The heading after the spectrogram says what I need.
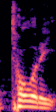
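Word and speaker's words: torii: Ours are pronounced like L's, tori.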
